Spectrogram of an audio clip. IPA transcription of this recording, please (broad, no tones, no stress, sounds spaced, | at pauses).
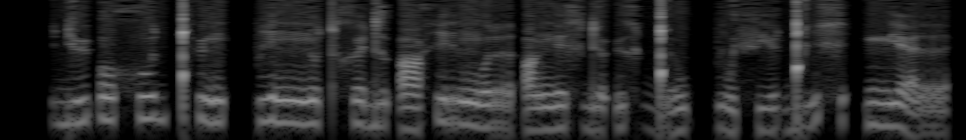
d y ʔ o x u d ǃʰ y ŋ pː i nː u t x ø d ɯ ʔ ɑ x i r ŋ o r ʔ ɑ ŋ e x d ø ʔ y x ɡ͡ǃ ø w pː i w fʲ ø ɡ͡ǃ i x | mʲ æ r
